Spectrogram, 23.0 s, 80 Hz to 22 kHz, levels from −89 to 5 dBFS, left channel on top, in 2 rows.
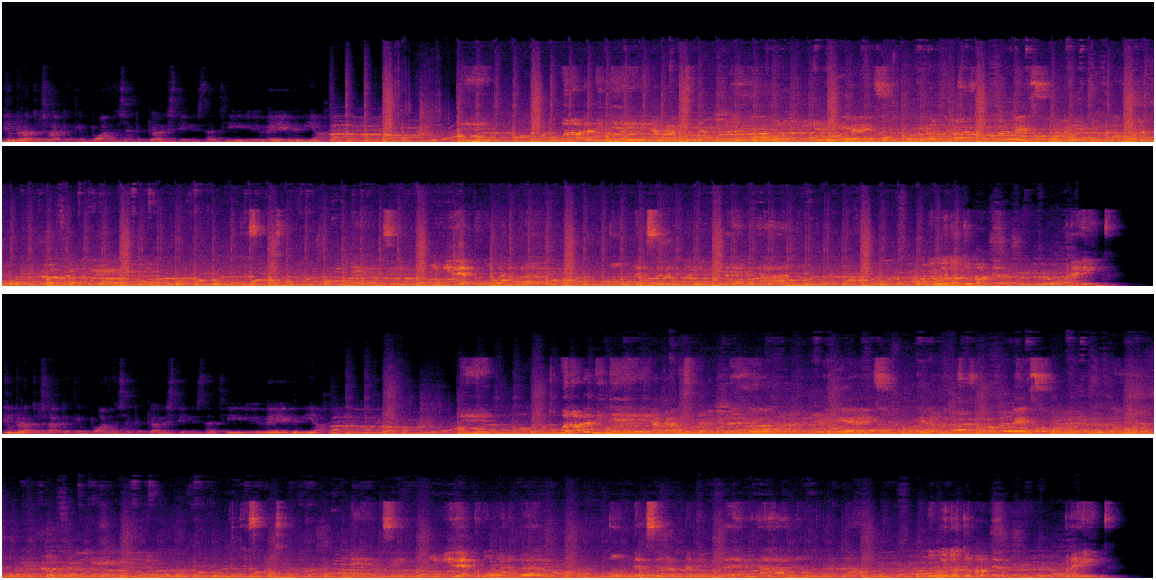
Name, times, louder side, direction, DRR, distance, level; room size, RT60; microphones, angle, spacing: voice 1, 0.0-4.6 10.9-11.8 12.2-13.3, right 1 dB, 40° right, 2.4 m, -37 dB
sound 1, 3.3-21.2, left 3 dB, 45° left, 0.8 m, -27 dB
voice 2, 4.6-7.8 8.1-8.9 9.1-10.5 11.1-11.5 12.9-13.1 13.9-14.5 15.0-17.2 17.5-20.3 20.7-22.6, equal, 10° right, 3.0 m, -29 dB
sound 2, 5.9-22.3, left 2 dB, 15° left, 2.3 m, -28 dB
9.0 x 5.4 x 6.0 m
head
